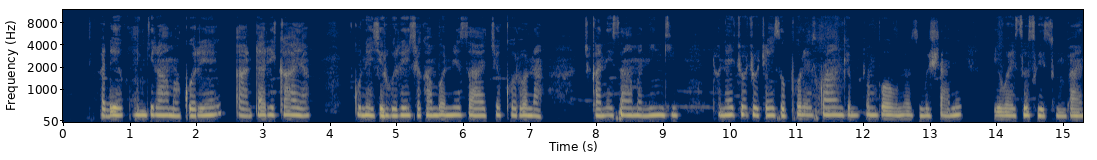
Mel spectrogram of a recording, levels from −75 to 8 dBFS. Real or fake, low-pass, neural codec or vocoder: real; 9.9 kHz; none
